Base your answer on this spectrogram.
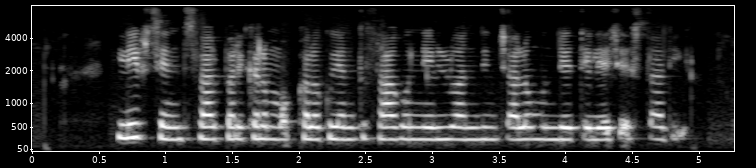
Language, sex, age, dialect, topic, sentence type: Telugu, female, 18-24, Southern, agriculture, statement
